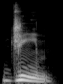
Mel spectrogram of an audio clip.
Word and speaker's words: ج: G is uh a letter uh the the sound of it is very very similar to the um the the J in jam for example or or the J in the word just.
